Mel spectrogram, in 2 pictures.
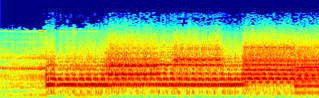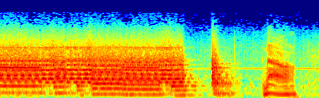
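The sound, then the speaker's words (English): A bell rings with a loud, steady tone with a buzzing, harmonic edge, holding for about ten seconds, shifting pitch a few times, then cutting out into a couple of short bursts. “The bell is still ringing.”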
